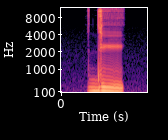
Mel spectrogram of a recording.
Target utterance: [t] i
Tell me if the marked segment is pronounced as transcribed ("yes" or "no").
no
